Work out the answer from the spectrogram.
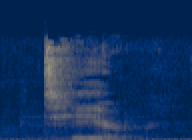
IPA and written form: tɪr (tear)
